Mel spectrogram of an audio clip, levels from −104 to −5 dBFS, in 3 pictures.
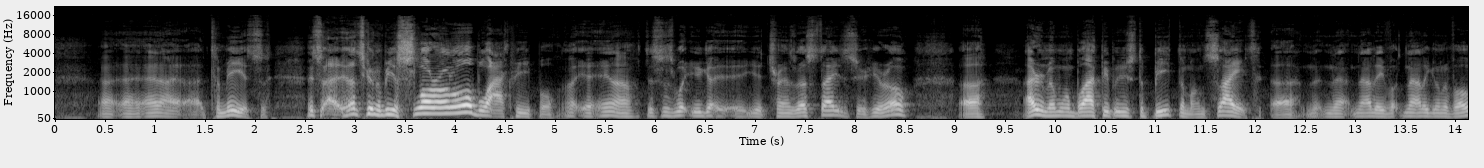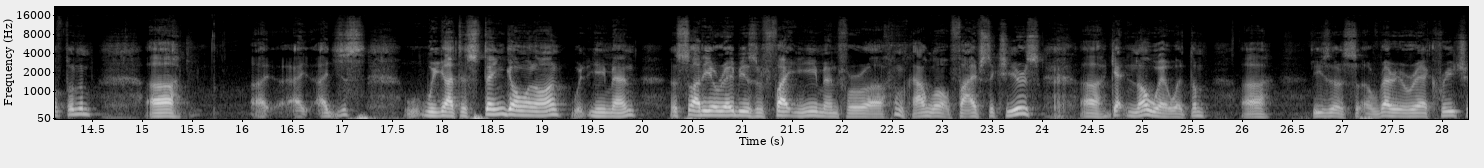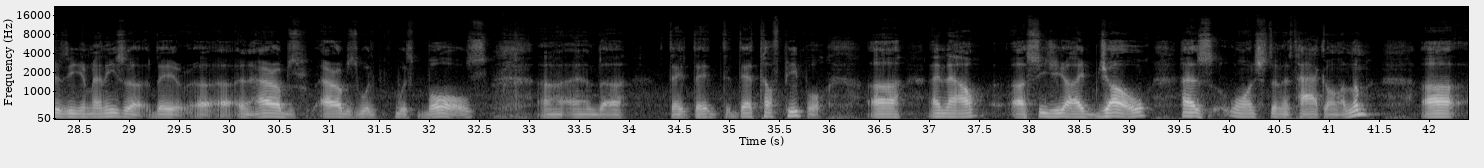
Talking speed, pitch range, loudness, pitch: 180 wpm, 105-135 Hz, -34 LUFS, 115 Hz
